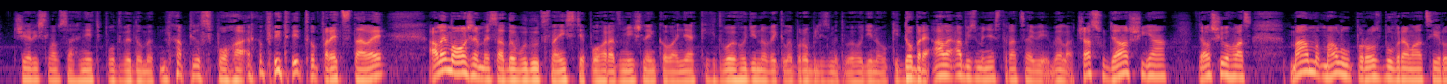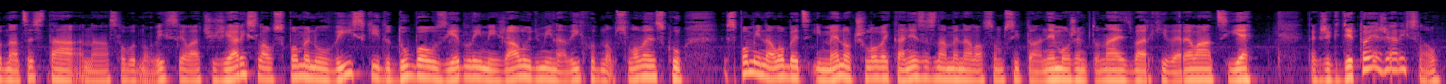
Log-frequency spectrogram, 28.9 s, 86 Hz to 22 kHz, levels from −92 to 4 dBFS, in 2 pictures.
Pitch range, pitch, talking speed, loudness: 110-140 Hz, 120 Hz, 165 wpm, -20 LUFS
